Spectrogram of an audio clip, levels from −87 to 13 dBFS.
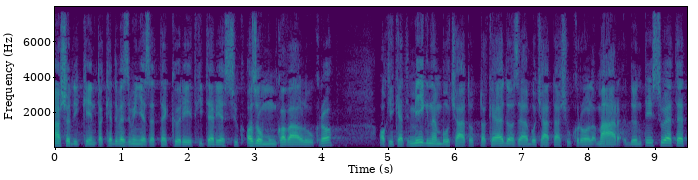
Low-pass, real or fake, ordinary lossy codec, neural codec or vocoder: none; real; none; none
